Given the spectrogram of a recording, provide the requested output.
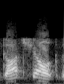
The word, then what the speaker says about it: Gottschalk: and that's where Gottschalk comes in. – Now, is he also known as Gottschalk of Orbai? Is this the same figure from the 9th century? Yes. I say Gottschalk.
